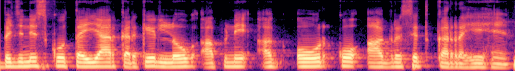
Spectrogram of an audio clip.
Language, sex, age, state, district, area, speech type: Hindi, male, 45-60, Rajasthan, Karauli, rural, spontaneous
